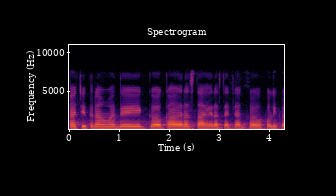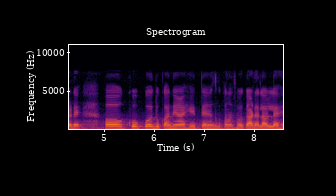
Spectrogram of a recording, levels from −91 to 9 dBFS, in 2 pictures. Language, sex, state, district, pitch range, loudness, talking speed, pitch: Marathi, female, Maharashtra, Pune, 220-230 Hz, -28 LUFS, 135 wpm, 225 Hz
